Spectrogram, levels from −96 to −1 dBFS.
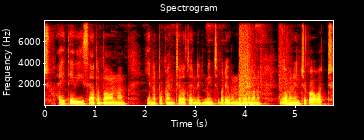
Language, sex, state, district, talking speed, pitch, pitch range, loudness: Telugu, male, Andhra Pradesh, Srikakulam, 95 wpm, 120 Hz, 115-125 Hz, -20 LUFS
